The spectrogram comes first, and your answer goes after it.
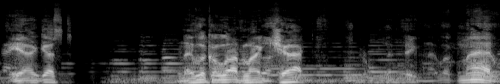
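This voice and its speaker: Deep-voiced, terse frontier lawman. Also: steady tone, slow pace, over music. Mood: calm resolve. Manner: terse, commanding, dry. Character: stern, fearless frontier US marshal, grown man, dry and unyielding. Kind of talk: 1950s radio western acting.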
